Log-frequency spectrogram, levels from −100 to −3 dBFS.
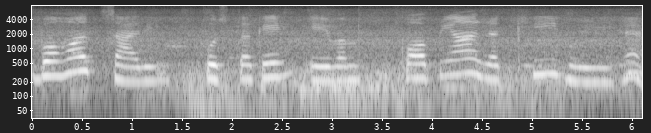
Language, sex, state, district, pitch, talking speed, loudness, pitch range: Hindi, female, Madhya Pradesh, Umaria, 235 Hz, 80 wpm, -16 LUFS, 215-270 Hz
